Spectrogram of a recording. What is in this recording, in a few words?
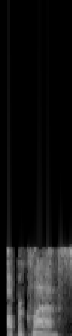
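"upper class", American English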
